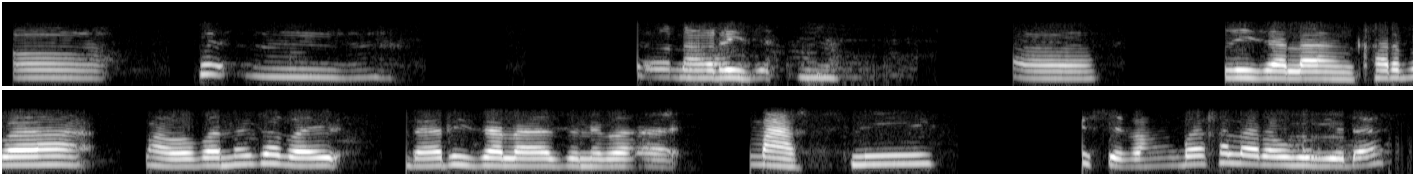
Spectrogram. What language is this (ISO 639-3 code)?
brx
